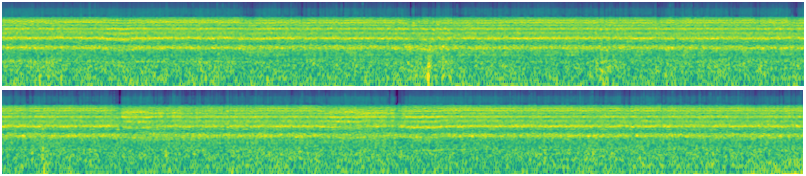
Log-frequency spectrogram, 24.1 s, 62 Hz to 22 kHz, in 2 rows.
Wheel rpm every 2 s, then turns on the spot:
230, 230, 230, 230, 240, 230, 240, 230, 230, 230, 230, 230.
none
